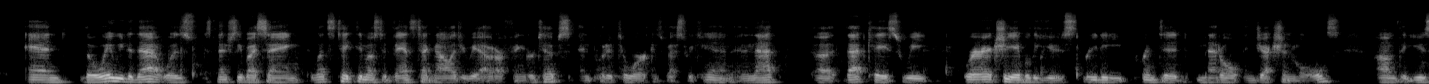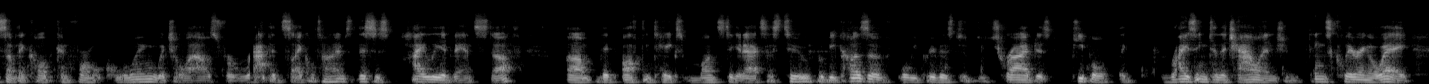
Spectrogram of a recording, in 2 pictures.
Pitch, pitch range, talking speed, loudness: 110 Hz, 100-115 Hz, 195 wpm, -30 LUFS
